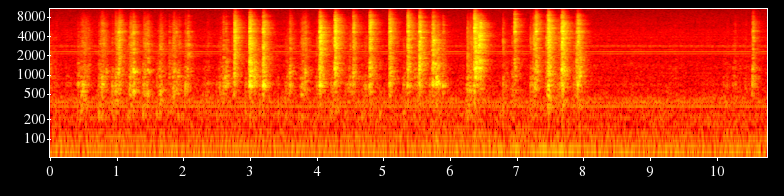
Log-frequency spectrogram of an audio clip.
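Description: Quick, rapid up-and-down paint strokes scrubbing on a stretched canvas, about six a second, in short runs that stop about eight seconds in.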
